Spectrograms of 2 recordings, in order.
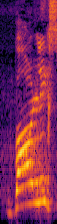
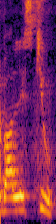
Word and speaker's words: burlesque: বার্লেস্ক বলে একটা কথা আছে, বার্লেস্ক, BURLESQUE। অনেকে সেটাকে উচ্চারণ করে বার্লেস্কিউ।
